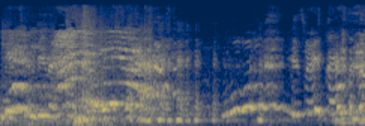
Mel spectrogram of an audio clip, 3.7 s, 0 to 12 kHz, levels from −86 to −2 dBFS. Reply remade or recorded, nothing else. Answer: recorded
